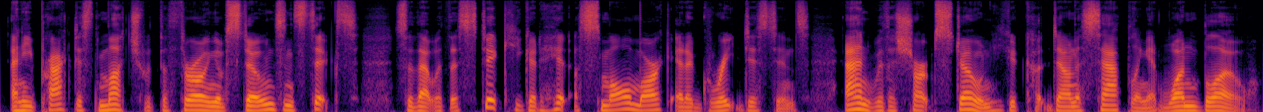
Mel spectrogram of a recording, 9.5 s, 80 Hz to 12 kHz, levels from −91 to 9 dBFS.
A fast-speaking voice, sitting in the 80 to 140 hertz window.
Yes: fast, 255 wpm; low, 135 Hz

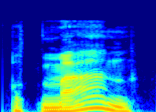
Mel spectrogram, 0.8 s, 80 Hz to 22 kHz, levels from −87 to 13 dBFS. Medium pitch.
No: low, 130 Hz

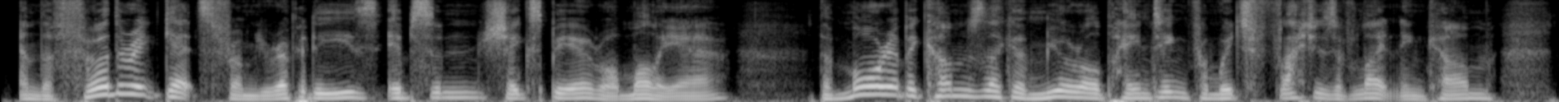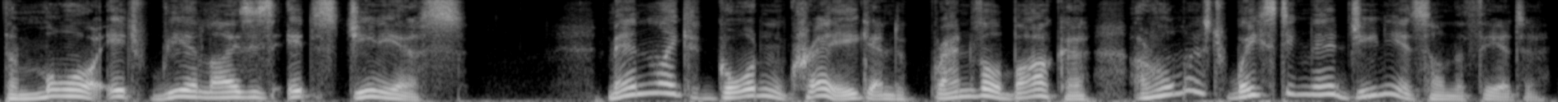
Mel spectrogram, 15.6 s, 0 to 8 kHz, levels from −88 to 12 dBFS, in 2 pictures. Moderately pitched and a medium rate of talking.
Yes: medium, 145 Hz; average, 170 wpm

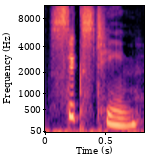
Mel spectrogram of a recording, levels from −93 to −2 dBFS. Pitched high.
No: medium, 180 Hz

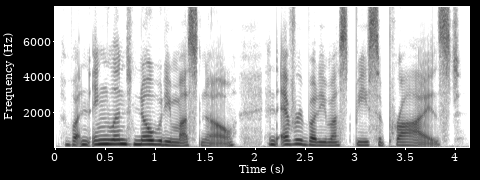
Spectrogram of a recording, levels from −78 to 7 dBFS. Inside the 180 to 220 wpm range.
No: average, 160 wpm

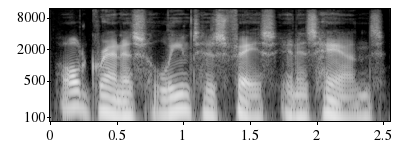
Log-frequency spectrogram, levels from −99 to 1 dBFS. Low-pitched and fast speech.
No: low, 105 Hz; average, 190 wpm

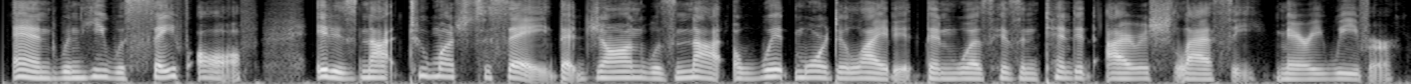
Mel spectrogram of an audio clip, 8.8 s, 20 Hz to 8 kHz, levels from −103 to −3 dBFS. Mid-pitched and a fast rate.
No: medium, 165 Hz; average, 195 wpm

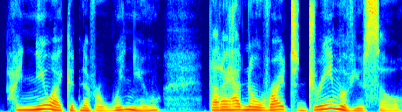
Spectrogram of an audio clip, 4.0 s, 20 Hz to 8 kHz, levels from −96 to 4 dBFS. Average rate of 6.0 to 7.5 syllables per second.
No: 5.6 syllables/s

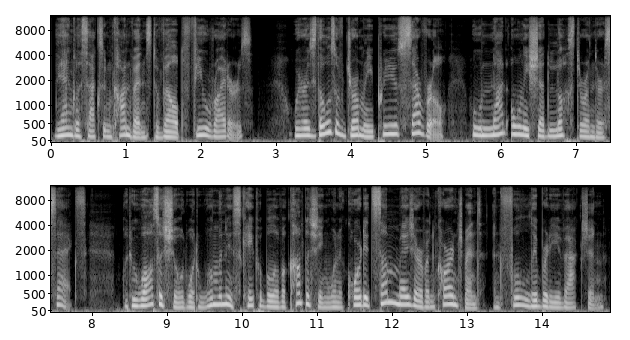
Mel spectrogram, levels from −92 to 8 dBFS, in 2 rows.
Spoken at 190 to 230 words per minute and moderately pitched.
No: average, 170 wpm; medium, 170 Hz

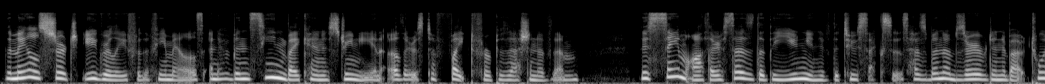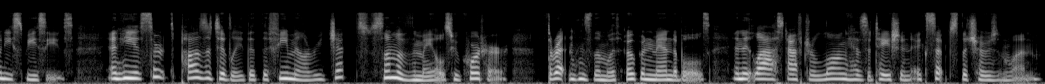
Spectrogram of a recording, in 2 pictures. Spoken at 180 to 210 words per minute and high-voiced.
Yes: average, 200 wpm; high, 235 Hz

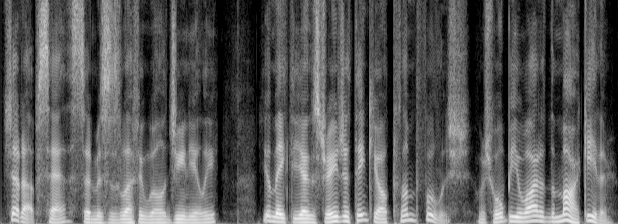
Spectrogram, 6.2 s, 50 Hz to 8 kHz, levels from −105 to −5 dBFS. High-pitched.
No: low, 135 Hz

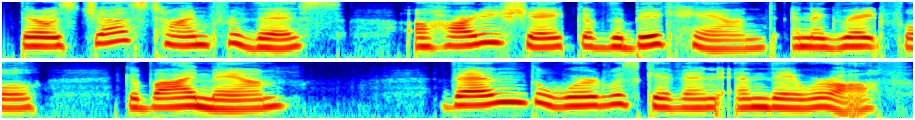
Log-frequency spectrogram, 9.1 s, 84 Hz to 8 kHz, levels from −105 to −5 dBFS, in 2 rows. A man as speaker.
No: female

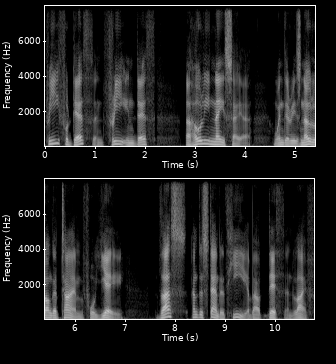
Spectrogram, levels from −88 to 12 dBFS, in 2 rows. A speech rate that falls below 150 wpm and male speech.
Yes: average, 140 wpm; male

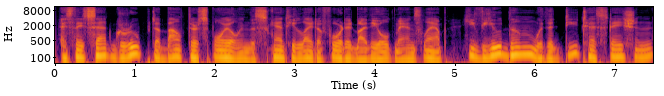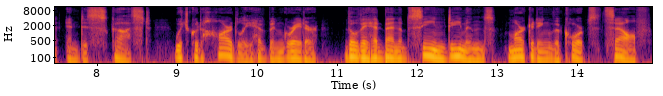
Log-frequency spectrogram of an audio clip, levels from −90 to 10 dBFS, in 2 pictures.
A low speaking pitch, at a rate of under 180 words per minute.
Yes: very low, 95 Hz; average, 165 wpm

